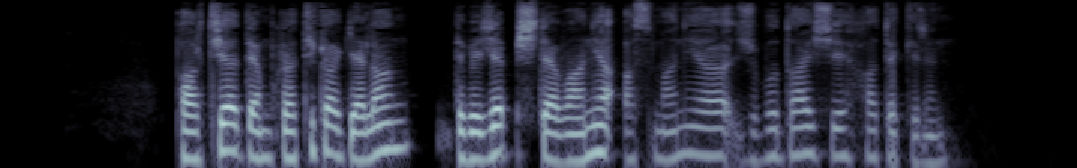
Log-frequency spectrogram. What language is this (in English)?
Kurdish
